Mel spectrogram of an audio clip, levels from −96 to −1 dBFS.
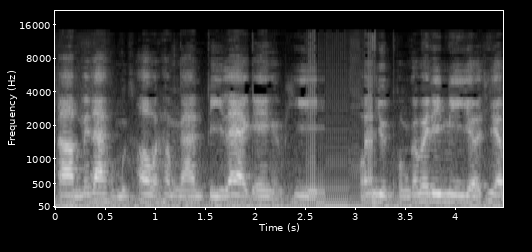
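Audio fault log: throughout: Vorbis compression. The speech has nothing above 14.2 kHz, and the damage is plainly audible as hiss and graininess in the upper range, with roughened tones and smeared consonant onsets. This is likely the result of low-quality Vorbis coding, which fits a bitrate in the region of 36 kbps. At such a setting the encoder lowers its cut-off and quantises the treble residue so coarsely that fine detail is replaced by noise of similar energy over its spectral floor.
2.51–3.21 s: robotic sound from repeated short buffers. For most of this 0.7 s stretch the speech turns into a rigid, metallic buzz at 50 Hz that follows the underlying signal only loosely. The likely cause is audio arriving too seldom, with the playback side filling the gaps by looping the last 20 ms segment while fresh material is skipped. Each repeat restarts the same short block, and that repetition sets the fixed 50 Hz buzz rate.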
